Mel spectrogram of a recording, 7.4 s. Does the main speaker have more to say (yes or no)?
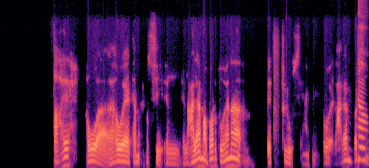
yes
